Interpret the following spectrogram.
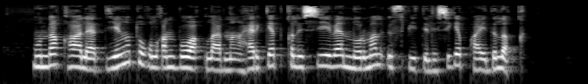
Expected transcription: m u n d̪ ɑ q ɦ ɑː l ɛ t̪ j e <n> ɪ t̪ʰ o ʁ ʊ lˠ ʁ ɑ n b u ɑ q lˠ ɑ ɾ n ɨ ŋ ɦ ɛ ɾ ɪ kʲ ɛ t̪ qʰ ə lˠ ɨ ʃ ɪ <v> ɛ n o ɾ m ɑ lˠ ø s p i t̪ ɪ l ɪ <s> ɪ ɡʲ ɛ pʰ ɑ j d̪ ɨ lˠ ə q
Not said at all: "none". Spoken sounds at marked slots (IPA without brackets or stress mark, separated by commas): ŋ, v, ʃ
